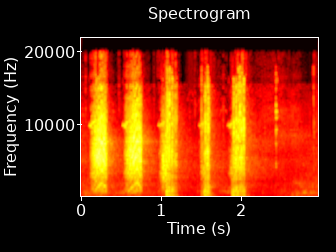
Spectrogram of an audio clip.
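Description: Five short bursts of a power driver spinning screws into a MaxxFan Deluxe roof vent mounting bracket on a 2022 Grand Design Imagine travel trailer roof, each trigger pull a whirring ratchet-like buzz about half a second long with quiet gaps between.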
